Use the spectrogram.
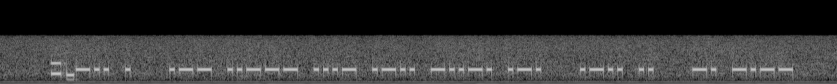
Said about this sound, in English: That sounded like Morse code.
